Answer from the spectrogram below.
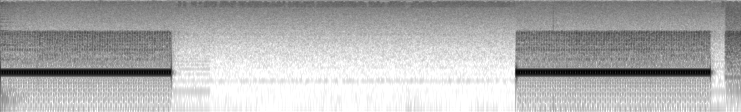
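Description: A telephone call being placed by a radio host to a man to tell him he won something: a steady, tinny phone-line tone sounds for under two seconds, falls silent for several seconds, then sounds again, loud and clear with no one talking.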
